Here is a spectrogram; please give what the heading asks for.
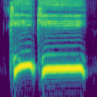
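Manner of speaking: loud, high call into the dark; yelling. A narrator's reading. Lucy Ann yelling for the parrot, loud and high. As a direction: shout the name down the tunnel. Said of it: "she yelled".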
